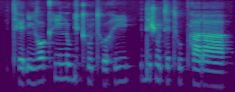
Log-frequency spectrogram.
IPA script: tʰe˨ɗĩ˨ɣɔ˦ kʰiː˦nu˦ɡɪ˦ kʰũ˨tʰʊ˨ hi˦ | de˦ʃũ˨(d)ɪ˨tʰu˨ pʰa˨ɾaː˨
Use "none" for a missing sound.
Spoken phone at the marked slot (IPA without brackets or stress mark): t͡s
